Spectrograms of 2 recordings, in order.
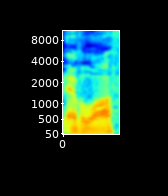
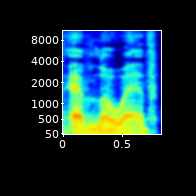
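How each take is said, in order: First: The name is said as Evolov. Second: The name is said as Evloev. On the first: The speaker calls it wrong. "I was saying Evolov" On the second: The speaker calls it right. "no, it's Evloev"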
